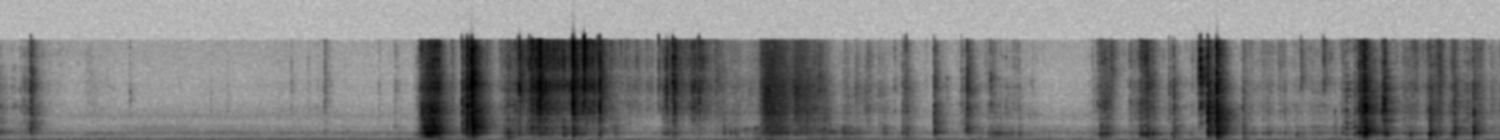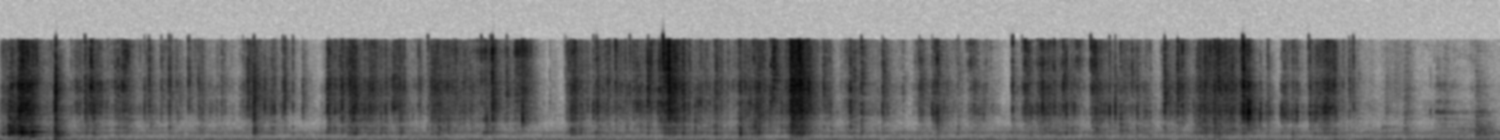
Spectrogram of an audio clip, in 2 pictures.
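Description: Hockey card pack wrappers being torn open and crinkled, with cards handled, in clusters of short rustles. A low steady hum runs underneath.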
